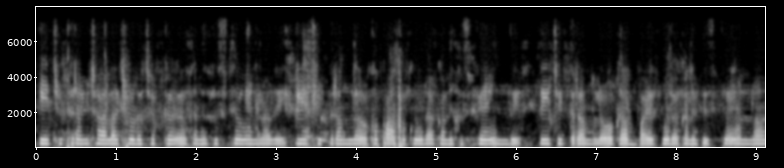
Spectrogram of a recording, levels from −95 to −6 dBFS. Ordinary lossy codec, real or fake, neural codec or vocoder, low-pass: none; fake; codec, 16 kHz, 4.8 kbps, FACodec; 7.2 kHz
